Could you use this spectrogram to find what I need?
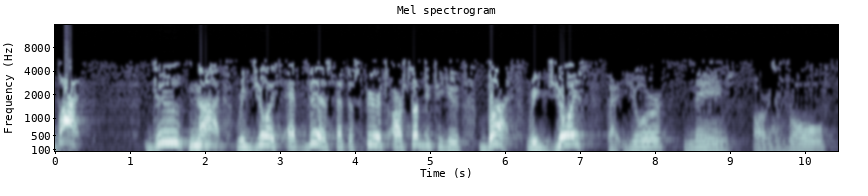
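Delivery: booming pulpit reading of scripture; full-force preaching. Acted. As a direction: proclaim it to the back row. Preaching Jesus's words at full force.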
